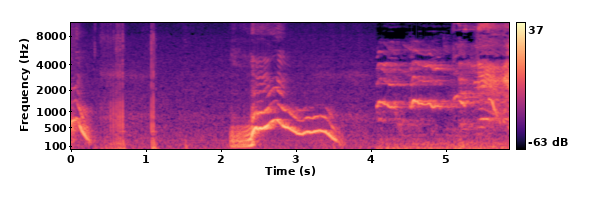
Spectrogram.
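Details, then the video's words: Dog producing strange noises: a short whimper, then a drawn-out, wavering whine that rises and slides down, followed by a steadier high-pitched whining tone that climbs near the end. "My dog makes some strange noises"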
